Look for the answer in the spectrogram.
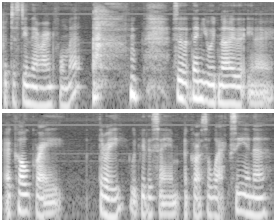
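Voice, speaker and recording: Her low, gravelly yet mellow voice stays steady at normal speed as she leads a casual draw-along from her home desk. This art instructor chats, rambles, and keeps breaking off with ums.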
